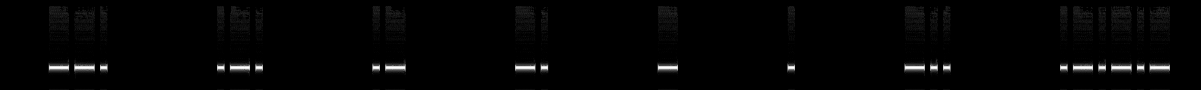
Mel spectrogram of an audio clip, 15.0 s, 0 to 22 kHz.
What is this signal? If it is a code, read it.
Morse code, heard as a keyed tone, about 15 wpm, spaced as for 5 wpm, 1000 Hz. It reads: GRANTED.
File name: qotdfiles / 5wpm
